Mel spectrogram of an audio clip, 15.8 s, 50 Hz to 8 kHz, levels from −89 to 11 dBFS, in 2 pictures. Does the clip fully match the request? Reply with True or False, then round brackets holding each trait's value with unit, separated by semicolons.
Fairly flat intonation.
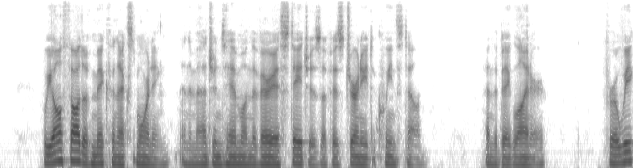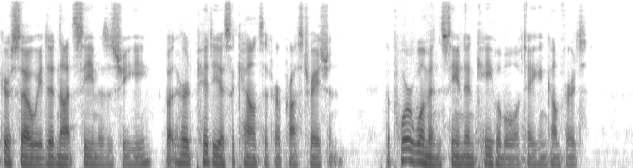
True (2.2 semitones)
